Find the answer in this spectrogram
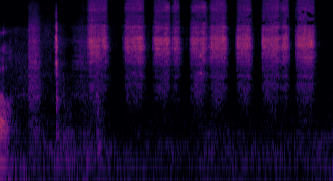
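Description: Aerosol battery terminal protector spray hissing in a series of short bursts, a few a second, as it is sprayed onto the battery terminals and cable ends.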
